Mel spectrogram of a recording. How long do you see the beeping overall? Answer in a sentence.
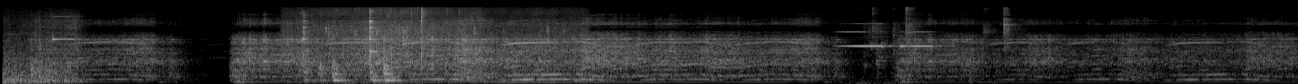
You can hear the beeping for 3 seconds altogether.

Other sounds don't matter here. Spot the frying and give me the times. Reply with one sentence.
The frying can be heard from 2.8 to 5.9 s.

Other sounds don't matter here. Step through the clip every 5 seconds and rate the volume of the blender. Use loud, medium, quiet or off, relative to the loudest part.
loud, loud, medium.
